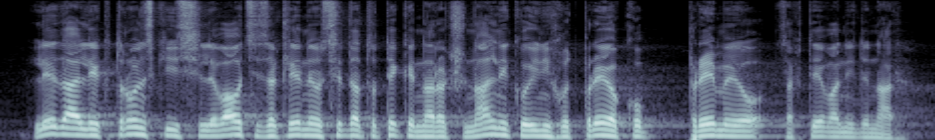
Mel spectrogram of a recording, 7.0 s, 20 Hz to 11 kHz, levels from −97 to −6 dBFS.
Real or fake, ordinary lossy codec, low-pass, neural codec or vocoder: real; none; none; none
